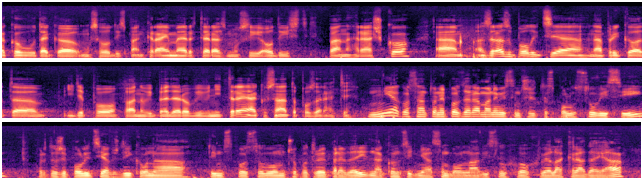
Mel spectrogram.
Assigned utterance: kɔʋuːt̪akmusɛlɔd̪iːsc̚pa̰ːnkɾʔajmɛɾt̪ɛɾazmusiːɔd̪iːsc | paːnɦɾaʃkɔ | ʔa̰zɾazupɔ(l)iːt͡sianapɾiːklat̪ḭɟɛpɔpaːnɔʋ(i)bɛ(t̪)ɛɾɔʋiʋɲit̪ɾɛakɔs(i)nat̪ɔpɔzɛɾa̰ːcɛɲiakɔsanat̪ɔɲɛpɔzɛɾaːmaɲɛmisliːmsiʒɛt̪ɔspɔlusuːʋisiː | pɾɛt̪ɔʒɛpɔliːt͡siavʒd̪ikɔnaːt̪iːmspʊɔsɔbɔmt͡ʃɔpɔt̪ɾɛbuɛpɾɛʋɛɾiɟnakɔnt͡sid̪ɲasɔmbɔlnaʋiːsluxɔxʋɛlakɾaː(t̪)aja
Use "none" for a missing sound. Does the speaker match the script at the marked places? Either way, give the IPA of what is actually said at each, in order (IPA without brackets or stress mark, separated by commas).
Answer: l, i, d̪, a, d̪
